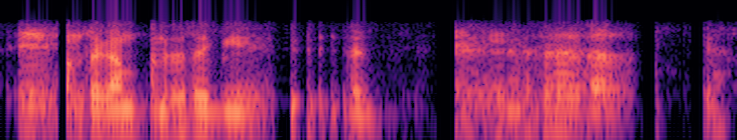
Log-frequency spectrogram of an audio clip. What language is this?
Urdu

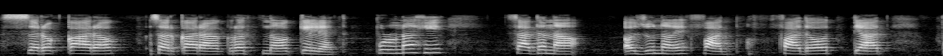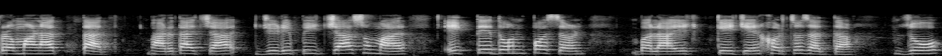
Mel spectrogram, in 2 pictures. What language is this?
Konkani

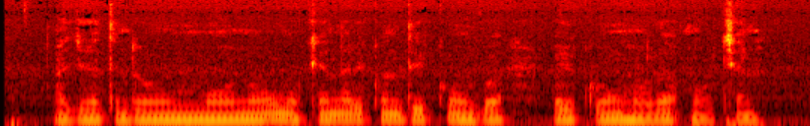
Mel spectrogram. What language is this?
Kinyarwanda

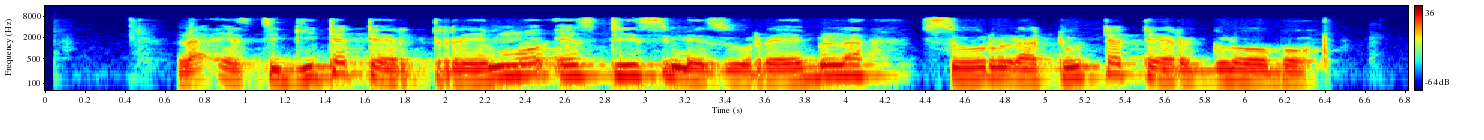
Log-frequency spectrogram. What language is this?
Esperanto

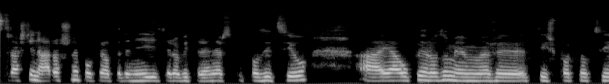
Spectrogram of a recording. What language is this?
Slovak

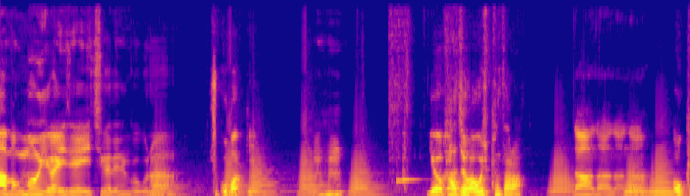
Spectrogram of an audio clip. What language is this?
Korean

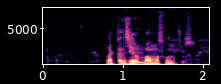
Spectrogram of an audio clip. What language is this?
Spanish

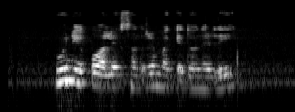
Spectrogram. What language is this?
Georgian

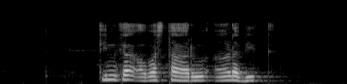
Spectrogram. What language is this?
Nepali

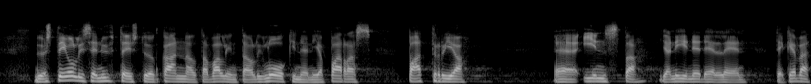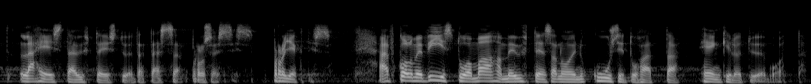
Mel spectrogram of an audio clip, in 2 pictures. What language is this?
Finnish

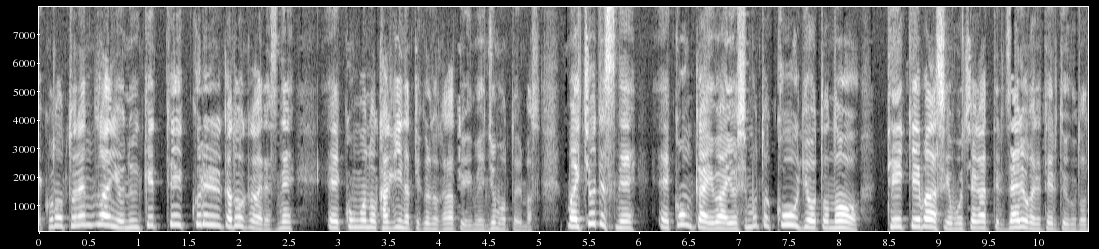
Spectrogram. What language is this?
Japanese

